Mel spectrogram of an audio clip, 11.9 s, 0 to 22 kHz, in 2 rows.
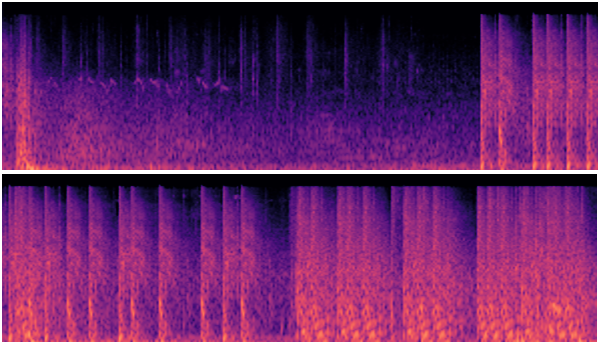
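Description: Gunfire in the military shooter ArmA 2, starting with a single shot, then rapid sustained automatic bursts firing loud and close in fast repeated strings, with a shouted voice briefly under the opening.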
